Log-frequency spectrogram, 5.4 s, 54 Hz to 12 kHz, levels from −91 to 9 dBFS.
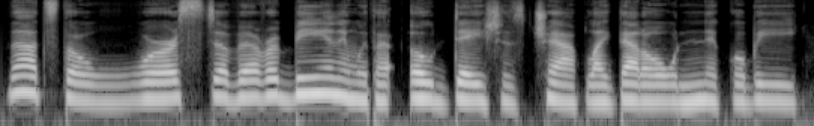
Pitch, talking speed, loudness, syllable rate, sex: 170 Hz, 165 wpm, -17 LUFS, 3.9 syllables/s, female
